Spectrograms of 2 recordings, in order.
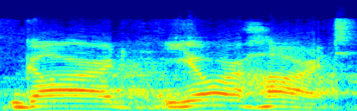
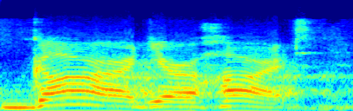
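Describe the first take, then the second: First: The stress is on the word heart. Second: The stress is on the word guard.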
